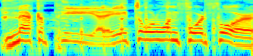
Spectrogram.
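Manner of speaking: badly faked Russian accent; Scottish gone Russian. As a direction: aim for Scottish, land in Russian. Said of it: "nope, that was Russian".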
